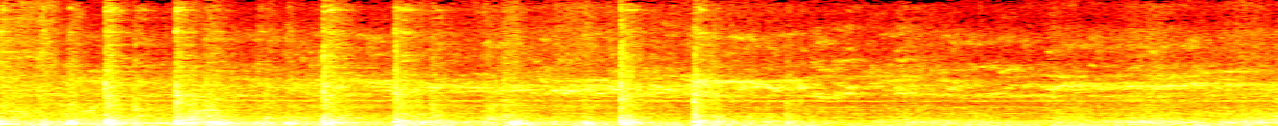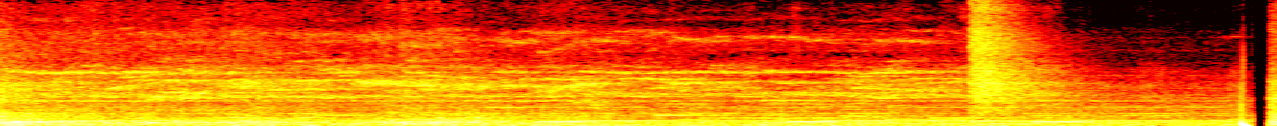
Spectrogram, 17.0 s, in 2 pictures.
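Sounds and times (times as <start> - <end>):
train wheels clicking over rail joints: 0.0 - 6.2
high wheel squeal: 0.0 - 15.8
train rumble: 0.0 - 16.9.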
